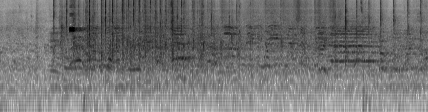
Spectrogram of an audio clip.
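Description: A group of young women chant and cheer loudly.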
